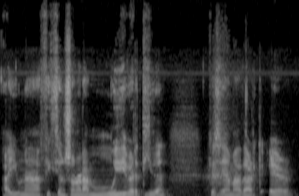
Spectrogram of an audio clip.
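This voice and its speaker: A man's voice: mid-range voice, little pitch movement, moderate pace. A man with an accent from Spain chatting informally and enthusiastically as an interview guest. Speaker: audio fiction creator, interview guest. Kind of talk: casual chat.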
